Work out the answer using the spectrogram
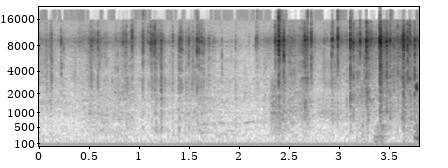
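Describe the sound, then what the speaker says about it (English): A small plastic baggie from a paper-craft kit is emptied, giving soft, irregular crinkles that grow louder and busier toward the end, up close with no voices. "Empty my little baggie here."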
